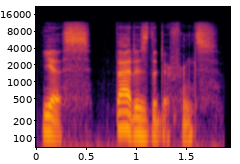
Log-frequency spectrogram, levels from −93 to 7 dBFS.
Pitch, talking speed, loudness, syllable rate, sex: 115 Hz, 155 wpm, -19 LUFS, 5.3 syllables/s, male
